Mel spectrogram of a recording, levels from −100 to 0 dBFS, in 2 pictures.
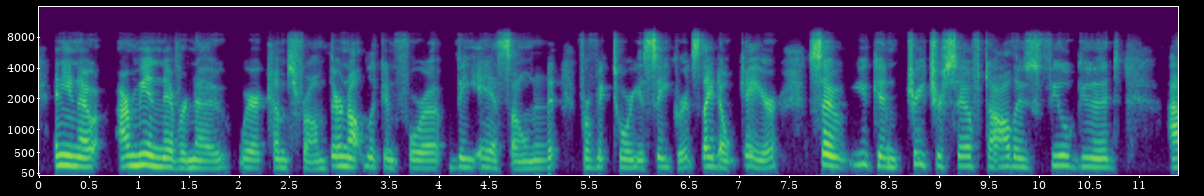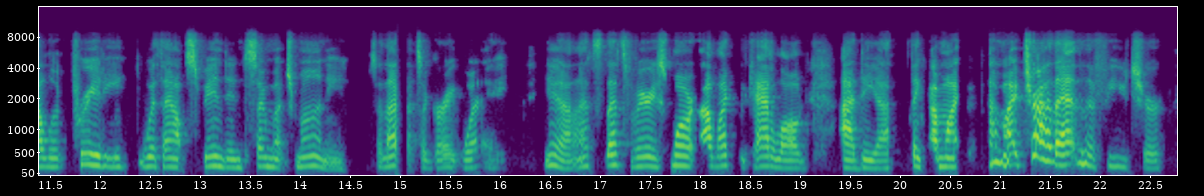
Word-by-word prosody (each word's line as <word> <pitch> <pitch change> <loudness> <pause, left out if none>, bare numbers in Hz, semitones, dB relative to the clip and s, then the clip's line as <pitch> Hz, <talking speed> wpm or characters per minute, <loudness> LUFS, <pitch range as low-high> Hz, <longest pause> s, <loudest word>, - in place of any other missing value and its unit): and, 225 +1 +4
you 225 - +6
know, 195 -2 +2 0.2
our 215 - +5
men 225 -2 +5
never 180 -3 -1
know 165 -1 -4
where 175 -1 -2
it 165 - -7
comes 175 -2 -1
from. 155 +2 -6
They're 210 0 +2
not 200 +1 +1
looking 190 -3 -6
for 170 -1 -5
a 165 0 -5
"VS" 180 -1 -2
on 155 +1 -5
it 190 - -5 0.2
for 190 - -5
Victoria's 180 -2 -4
Secrets. 190 -2 +1
They 205 0 +3
don't 330 +10 -5
care. 190 -4 -3 0.3
So 225 - +6
you 245 -2 -8
can 195 -5 -3
treat 245 -3 0
yourself 210 0 +2
to - - -4
all 200 +1 0
those 190 -3 -2
feel 220 -1 -3
good, 185 -2 -4 0.5
"I 185 +1 +4
look 190 0 -7
pretty" 210 -5 -2
without 190 -2 -3
spending 190 -4 -1
so 200 +4 0
much 185 -2 -4
money. 195 - -6 0.2
So - - -10
that - - +1
that's - - -6
a - - -9
great 95 +4 -7
way. 170 -2 -9 0.4
Yeah. 175 -9 -2
That's 205 0 -5
that's 230 0 0
very 200 -1 0
smart. 215 +2 +2
I 210 - +5
like 215 +2 -1
the - - -16
catalog 175 -5 +2 0.4
idea. 165 -1 +2
I - - -4 0.2
think 195 -3 -3
I - - +9
might 195 0 +3 0.3
I 300 - +2
might 235 -4 +4
try 380 -6 +9
that 240 -2 +8
in 265 - -1
the 215 -5 -4
future. 175 -5 -6
195 Hz, 185 wpm, -22 LUFS, 175-215 Hz, 0.5 s, I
